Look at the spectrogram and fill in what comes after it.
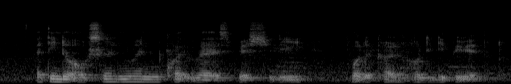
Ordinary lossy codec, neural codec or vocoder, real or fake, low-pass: none; none; real; none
